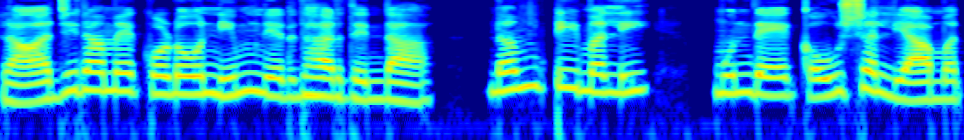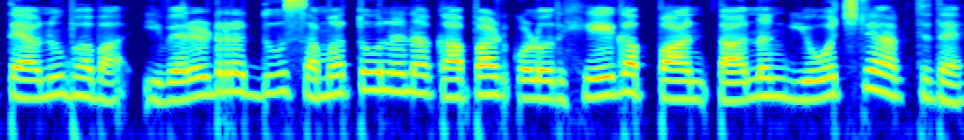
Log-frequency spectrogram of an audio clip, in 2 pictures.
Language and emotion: Kannada, fearful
